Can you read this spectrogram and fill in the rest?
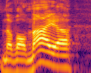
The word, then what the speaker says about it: Navalnaya: Anyway, they say that when she heard that Mrs. Navalny, pronounced Navalnaya, was also invited, she said, "Well, then I'm not going.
